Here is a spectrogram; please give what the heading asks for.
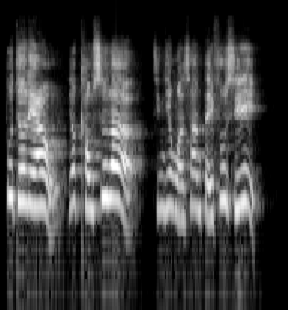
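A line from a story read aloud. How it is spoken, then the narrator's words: Alarmed shriek. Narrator (Chinese): 像踩到蟑螂般尖叫起来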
